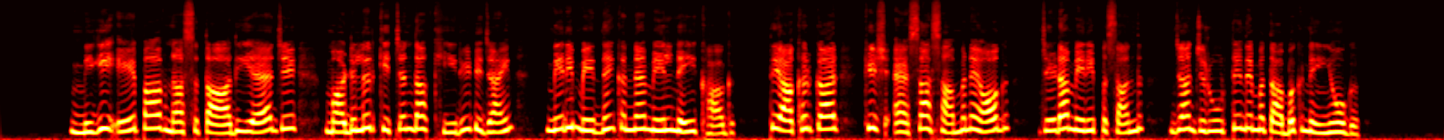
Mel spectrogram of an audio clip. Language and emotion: Dogri, fearful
